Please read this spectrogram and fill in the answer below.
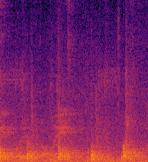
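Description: Footsteps of several people walking on a hard floor, hard-soled shoes clicking in an uneven patter.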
